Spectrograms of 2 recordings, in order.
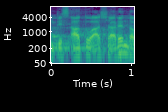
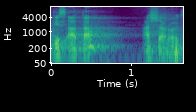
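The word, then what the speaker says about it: tis'ata asyara (تِسْعَةَ عَشَرَ): Tetap bacanya bukan tis'atu asyarin tapi tis'ata asyara.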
